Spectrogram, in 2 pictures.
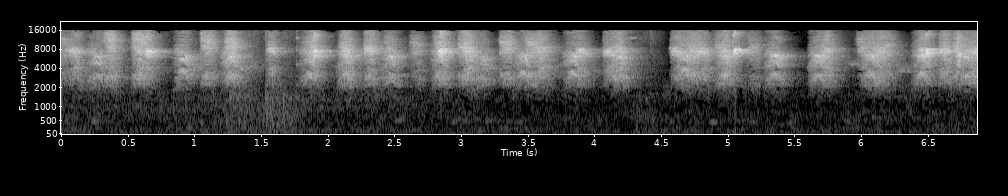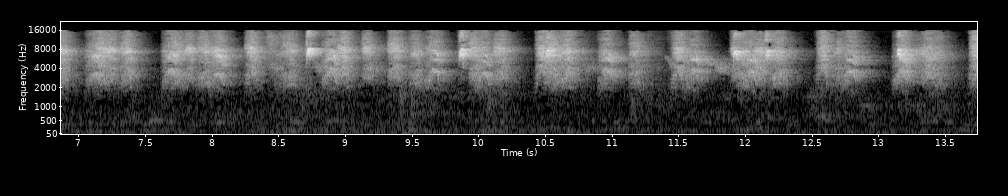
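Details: Saffron finch chicks being hand-fed in captivity, offspring of a Venezuela CMA x CVK 103 cross, keep up a frantic stream of short, harsh, high-pitched hissing squawks, densely repeated.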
